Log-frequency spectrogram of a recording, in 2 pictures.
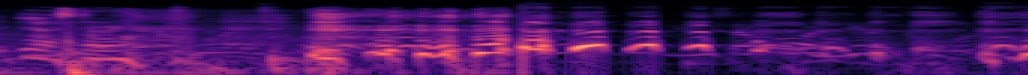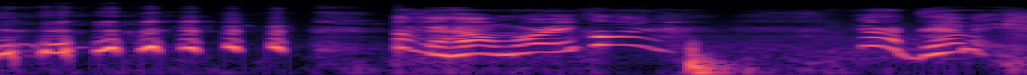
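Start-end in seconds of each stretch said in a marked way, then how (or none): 0.6-5.9 long high laugh burst; big laugh. Real, not acted. Hiker laughing at the next incline, big laugh. 5.9-8.5 higher frustrated outburst at the climb; exasperated cursing. Real, not acted. Tired hiker facing another uphill, exasperated.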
